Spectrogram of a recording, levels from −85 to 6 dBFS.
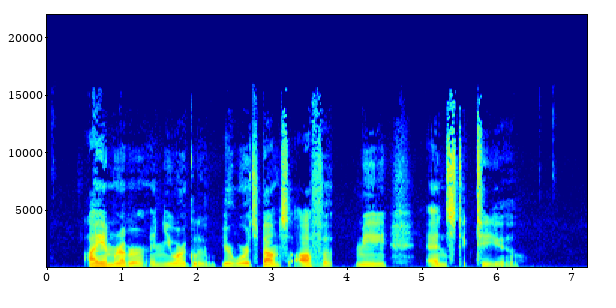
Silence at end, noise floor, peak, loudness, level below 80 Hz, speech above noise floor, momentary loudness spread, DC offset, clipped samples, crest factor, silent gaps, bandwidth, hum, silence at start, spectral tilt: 0.95 s; -64 dBFS; -2 dBFS; -23 LUFS; -60 dBFS; 40 dB; 16 LU; under 0.1%; under 0.1%; 22 dB; none; 16 kHz; none; 0.55 s; -3.5 dB/octave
